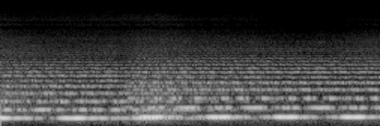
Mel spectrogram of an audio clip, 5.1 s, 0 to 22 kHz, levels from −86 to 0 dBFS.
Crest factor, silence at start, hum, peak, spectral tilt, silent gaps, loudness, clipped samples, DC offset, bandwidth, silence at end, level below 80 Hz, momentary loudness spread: 12 dB; 0 s; none; -10 dBFS; -6 dB/octave; none; -22 LUFS; under 0.1%; under 0.1%; 6.6 kHz; 0 s; -70 dBFS; 8 LU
